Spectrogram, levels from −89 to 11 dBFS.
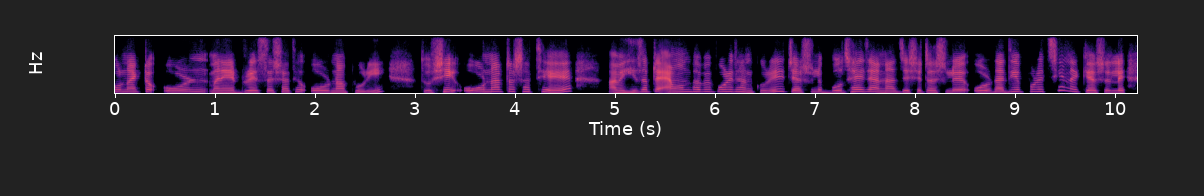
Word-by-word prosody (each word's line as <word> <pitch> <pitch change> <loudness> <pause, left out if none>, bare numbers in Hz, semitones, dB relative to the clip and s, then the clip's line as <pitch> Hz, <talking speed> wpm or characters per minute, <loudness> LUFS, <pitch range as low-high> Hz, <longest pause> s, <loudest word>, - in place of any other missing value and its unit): কোনো 275 -1 -5
একটা 270 +2 -1 0.2
ওড়ন 270 +1 -4 0.2
মানে 235 -1 +5 0.2
ড্রেসের 235 +3 +1
সাথে 255 +2 -6 0.2
ওড়না 245 +1 -1
পরি, 180 - -3 0.5
তো - - -12 0.2
সেই 280 - +6 0.2
ওড়নাটার 300 +3 -1
সাথে 290 -1 -6 0.7
আমি 230 - +3
হিজাবটা 270 +2 +2
এমনভাবে 295 +3 -5
পরিধান 295 -3 -2
করি 245 +4 -3
যে, - - +2
আসলে 265 +2 -4
বোঝাই 265 +5 +1
যায় 275 - +5
না - - +3
যে 235 - 0
সেটা 240 -2 -3
আসলে 250 +2 +2 0.2
ওড়না 260 +4 +2
দিয়ে 295 0 +3
পড়েছি, 315 +9 -2
নাকি 290 -7 -2
আসলে 240 -1 +3
265 Hz, 175 wpm, -27 LUFS, 245-290 Hz, 0.7 s, সেই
